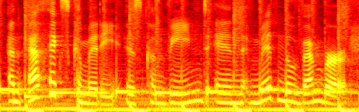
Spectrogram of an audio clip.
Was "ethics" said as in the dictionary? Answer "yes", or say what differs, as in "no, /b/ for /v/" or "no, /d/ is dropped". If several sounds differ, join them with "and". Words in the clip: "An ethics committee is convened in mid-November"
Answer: yes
